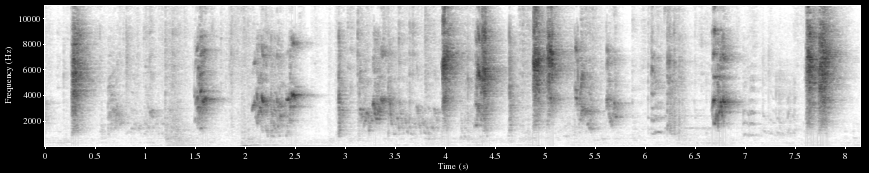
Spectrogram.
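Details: Budgerigars, a breeding pair kept in an aviary, giving repeated sharp squeaky chirps and scratchy warbles every second or so, with a soft thump and low hum.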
